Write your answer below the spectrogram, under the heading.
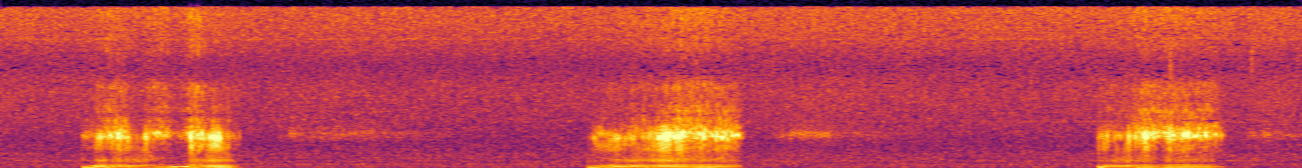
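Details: Sleeping domestic cat snoring: three drawn-out rattling breaths, each close to a second long and roughly three seconds apart, with a low vibrating buzz and airy hiss, quiet room between breaths.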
